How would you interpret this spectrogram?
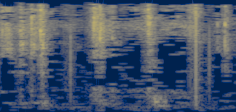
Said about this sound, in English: Golly, this bed's creaking's almost as loud as Barney's snoring.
